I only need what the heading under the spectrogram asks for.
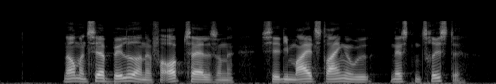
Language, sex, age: Danish, male, 23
